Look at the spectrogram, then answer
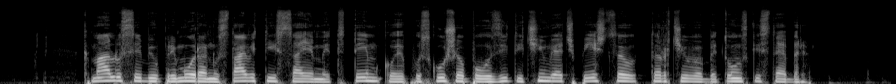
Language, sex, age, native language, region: Slovenian, male, 18-29, Slovenian, Gorenjska region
